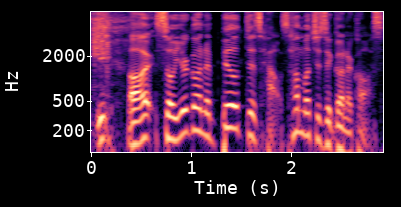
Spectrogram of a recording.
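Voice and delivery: put-on British accent. Imitating a guy on a house-building show, in a British accent. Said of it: "This is my British accent".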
